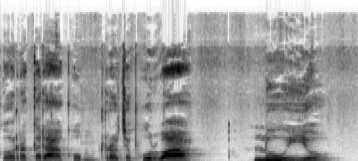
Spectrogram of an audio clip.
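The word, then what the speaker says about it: Luglio: นั่น ก็ คือ กรกฎาคม เรา จะ พูด ว่า ลูโย ลู เดือน นี้ ร้อน มาก ๆ เลย นะ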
